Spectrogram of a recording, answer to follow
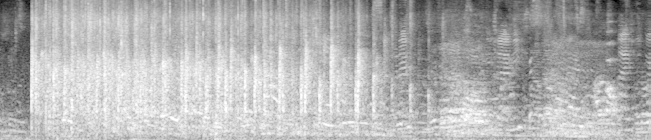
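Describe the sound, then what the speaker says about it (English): A seated audience breaks into applause for a speaker, loud dense clapping that fades into murmuring chatter and talk toward the end. "Please give her a round of applause."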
